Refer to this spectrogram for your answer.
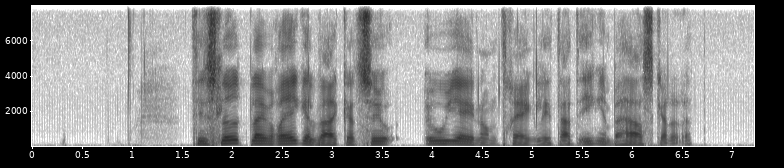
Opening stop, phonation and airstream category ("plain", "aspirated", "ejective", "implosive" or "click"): aspirated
